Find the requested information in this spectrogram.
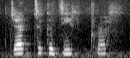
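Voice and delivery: ordinary delivery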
